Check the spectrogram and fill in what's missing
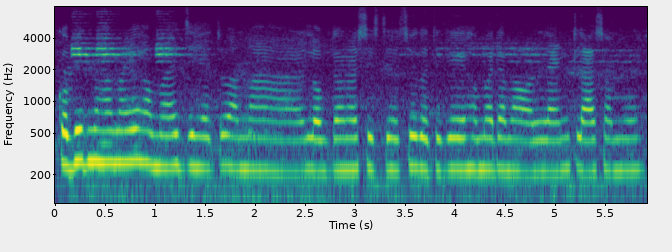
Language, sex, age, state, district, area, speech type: Assamese, female, 18-30, Assam, Kamrup Metropolitan, urban, spontaneous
